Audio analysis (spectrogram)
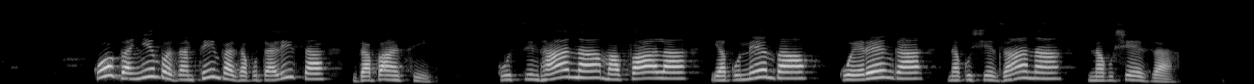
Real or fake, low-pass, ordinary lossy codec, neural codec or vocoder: fake; 7.2 kHz; AAC, 48 kbps; codec, 24 kHz, 3.1 kbps, DualCodec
